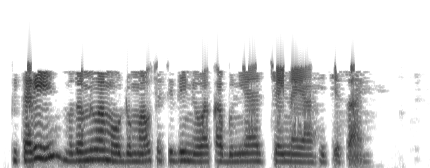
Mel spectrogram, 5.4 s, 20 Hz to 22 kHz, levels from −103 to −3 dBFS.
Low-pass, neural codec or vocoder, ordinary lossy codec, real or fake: 19.8 kHz; none; AAC, 16 kbps; real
